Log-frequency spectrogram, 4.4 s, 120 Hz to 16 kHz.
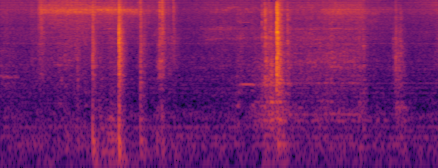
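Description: Faint clicks and knocks from a GoVideo VR4940 DVD recorder/VCR combo's disc drive as it ejects the disc and the tray slides open. The loudest knocks come about a second in and again near three seconds.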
